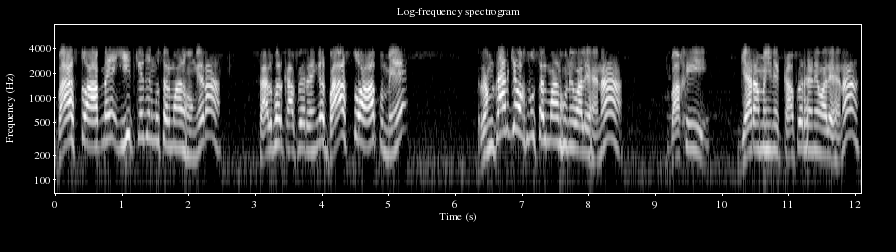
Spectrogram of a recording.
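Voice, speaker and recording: A man's voice: very high-pitched, lively intonation. A man preaching to his viewers in a fervent, scolding religious monologue full of rhetorical questions. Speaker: self-styled religious preacher. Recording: tinny phone-like audio with faint noise.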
